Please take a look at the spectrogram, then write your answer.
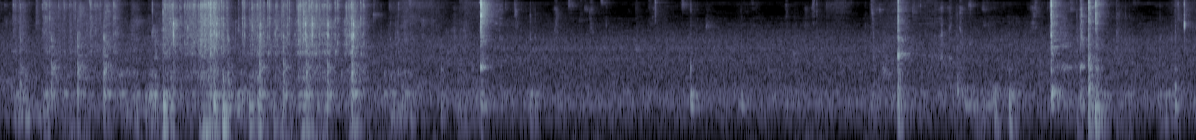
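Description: Sewing machine stitching a cutwork blouse in a tailoring workshop, running in short bursts of rapid mechanical chatter for the first few seconds, then quieter with scattered clicks and brief stitch runs.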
